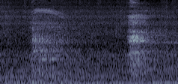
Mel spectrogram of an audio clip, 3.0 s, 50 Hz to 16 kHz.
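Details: Bench simulation of one HT70 ventilator shared by two test lungs of differing compliance in pressure-controlled mode, COVID-19 ventilator-shortage research; two hissing breath deliveries over steady machine hum.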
